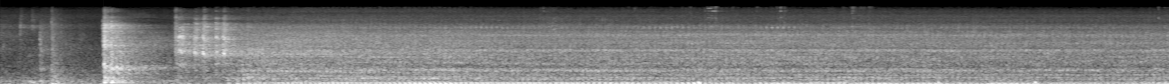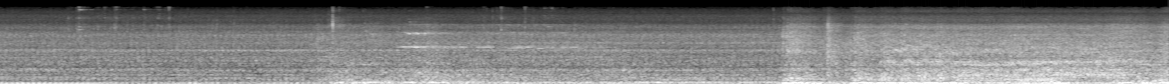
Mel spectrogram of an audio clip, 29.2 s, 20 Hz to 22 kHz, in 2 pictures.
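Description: Honda XRE 190 single-cylinder engine started about a second in, then idling steadily in an enclosed garage. Near the end it gets louder as the bike pulls away.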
